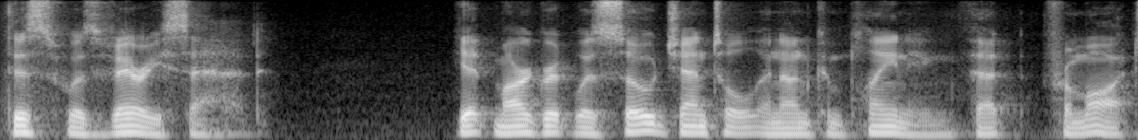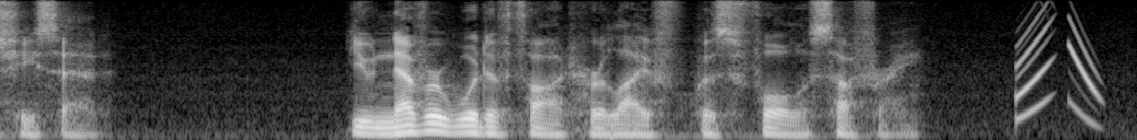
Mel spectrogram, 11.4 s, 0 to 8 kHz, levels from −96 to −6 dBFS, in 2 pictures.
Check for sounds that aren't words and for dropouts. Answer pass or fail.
fail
